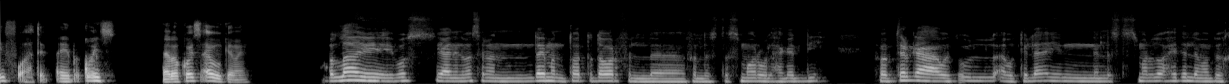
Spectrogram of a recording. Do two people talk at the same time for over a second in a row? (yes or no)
no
